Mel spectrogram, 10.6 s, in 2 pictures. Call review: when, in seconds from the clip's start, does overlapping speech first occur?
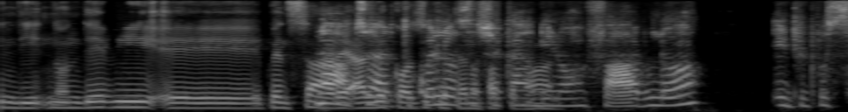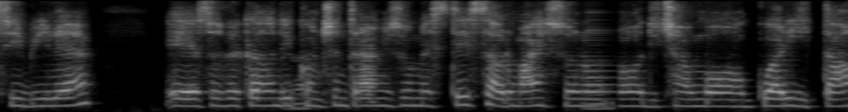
2.0 s

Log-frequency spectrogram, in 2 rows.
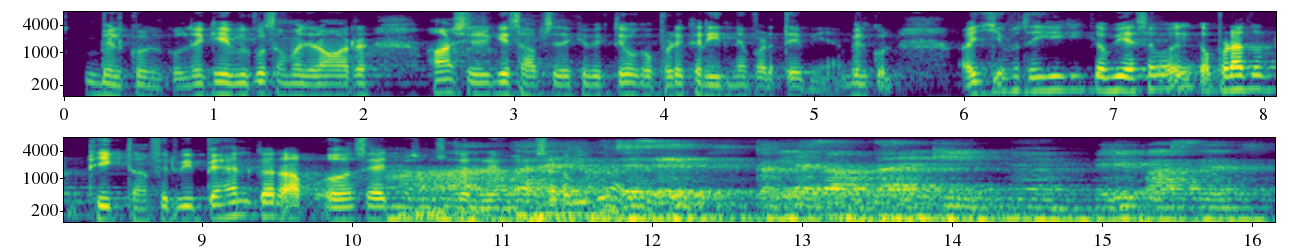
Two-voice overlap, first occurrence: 10.2 s

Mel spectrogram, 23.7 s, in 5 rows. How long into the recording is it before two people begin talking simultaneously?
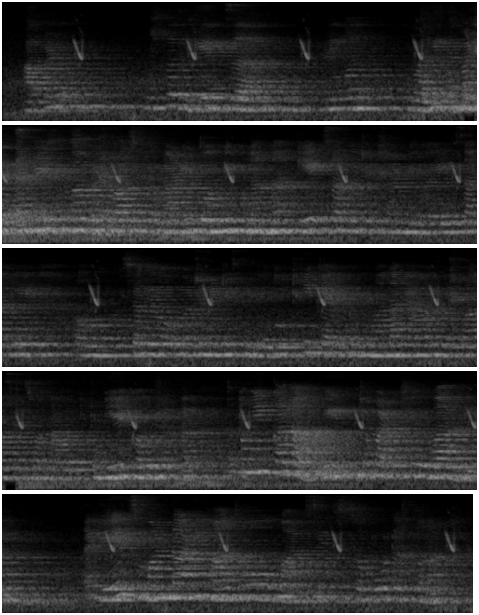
4.1 s

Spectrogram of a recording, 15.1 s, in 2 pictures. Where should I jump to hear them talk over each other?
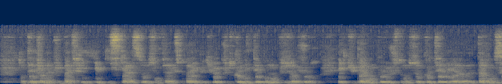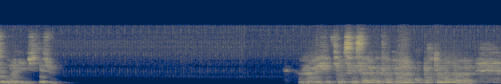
none

